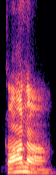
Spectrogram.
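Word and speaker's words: كان: Now, kana means to be, kaf, waw, noon. And when we put three fathas, it becomes, middle letter is pronounced as alif.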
